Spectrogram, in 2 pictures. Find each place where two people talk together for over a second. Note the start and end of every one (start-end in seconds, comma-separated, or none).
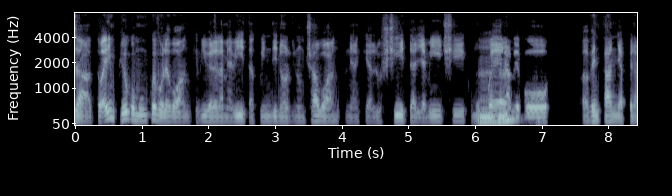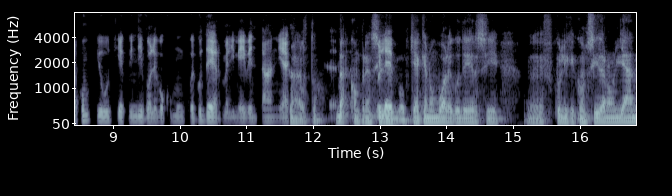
none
